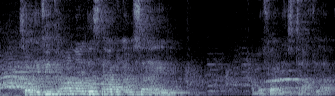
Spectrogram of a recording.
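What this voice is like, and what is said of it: London accent. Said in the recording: “I'm the London bloke. This is the London accent”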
